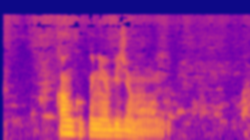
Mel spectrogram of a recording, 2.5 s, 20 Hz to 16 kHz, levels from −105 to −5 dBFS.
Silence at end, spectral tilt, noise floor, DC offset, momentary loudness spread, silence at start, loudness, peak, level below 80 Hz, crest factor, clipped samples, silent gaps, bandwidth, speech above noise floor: 0 s; -6 dB/octave; -49 dBFS; under 0.1%; 21 LU; 0.05 s; -23 LUFS; -2 dBFS; -54 dBFS; 22 dB; under 0.1%; none; 11.5 kHz; 27 dB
